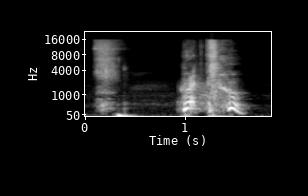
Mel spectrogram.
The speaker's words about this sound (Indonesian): Alhamdulillah, Alhamdulillah. akhirnya bersin juga guys Sorry ya guys. Ah, tadi ada suara teroris. Ah. Saya menahan bersin dari tadi dan alhamdulillah bisa keluar lega banget kepala.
